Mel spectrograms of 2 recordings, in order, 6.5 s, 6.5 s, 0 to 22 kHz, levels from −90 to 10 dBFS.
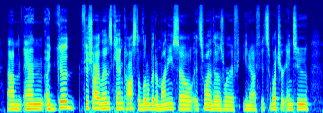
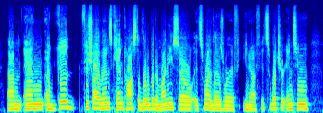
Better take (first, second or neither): first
